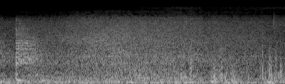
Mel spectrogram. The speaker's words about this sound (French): Là, je sais pas si vous entendez comment ça souffle vraiment beaucoup. Euh, voilà ce qui se passe dehors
